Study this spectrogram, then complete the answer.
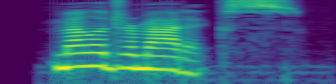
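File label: "melodramatics", English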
